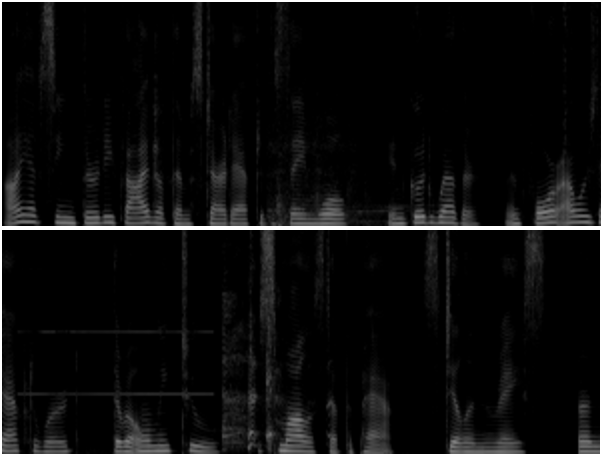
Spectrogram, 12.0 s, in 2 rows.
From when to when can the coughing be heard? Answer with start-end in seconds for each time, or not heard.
1.5-2.1, 5.6-6.3, 8.2-9.3.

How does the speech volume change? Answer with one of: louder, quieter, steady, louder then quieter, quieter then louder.
steady.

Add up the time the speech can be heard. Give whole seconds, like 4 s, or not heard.
12 s.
